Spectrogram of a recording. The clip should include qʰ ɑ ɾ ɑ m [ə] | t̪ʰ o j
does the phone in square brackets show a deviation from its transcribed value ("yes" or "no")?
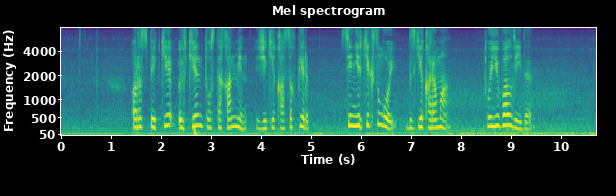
yes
